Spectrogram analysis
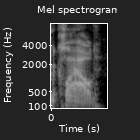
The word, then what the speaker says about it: MacLeod: artist so it's Kevin MacLeod that's hope I'm saying it right MC le OD kind of like Connor MacLeod of the clan MacLeod if anybody knows what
